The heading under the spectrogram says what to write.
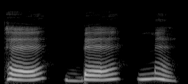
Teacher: sounds in which the lips are in contact with each other are called bilabial. الأصوات اللي يكون نتيجة ارتباط أو تواصل أو احتكاك الشفاه ببعضها نصيح لهن بايليبيال.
